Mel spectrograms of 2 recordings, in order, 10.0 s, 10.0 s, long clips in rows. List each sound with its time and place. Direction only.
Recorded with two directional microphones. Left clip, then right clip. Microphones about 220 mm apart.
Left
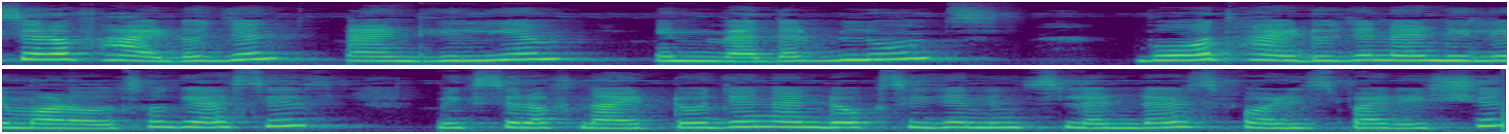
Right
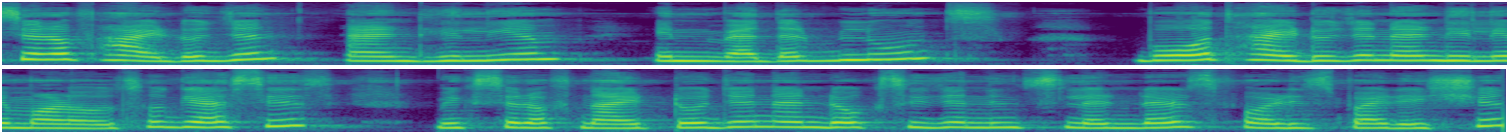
0.0 s a woman's voice: 35° right (ahead or behind)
